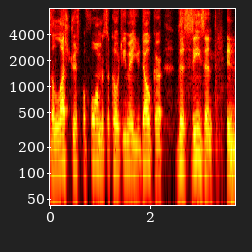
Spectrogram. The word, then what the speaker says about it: Udoka: performance of coach imay udoka this season it doker while people from new york can't pronounce the a at the end of words they put the ers there how does that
